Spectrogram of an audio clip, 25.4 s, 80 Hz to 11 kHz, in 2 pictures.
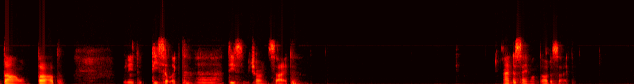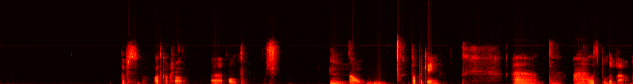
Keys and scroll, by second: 0.9 p, 20.4 t.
